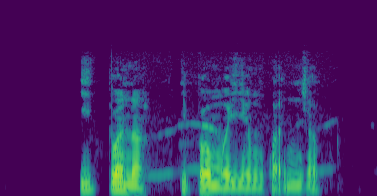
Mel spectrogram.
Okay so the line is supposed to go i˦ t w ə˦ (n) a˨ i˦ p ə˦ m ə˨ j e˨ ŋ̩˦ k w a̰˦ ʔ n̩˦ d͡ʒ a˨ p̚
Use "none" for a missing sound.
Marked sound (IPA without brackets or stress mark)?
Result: n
